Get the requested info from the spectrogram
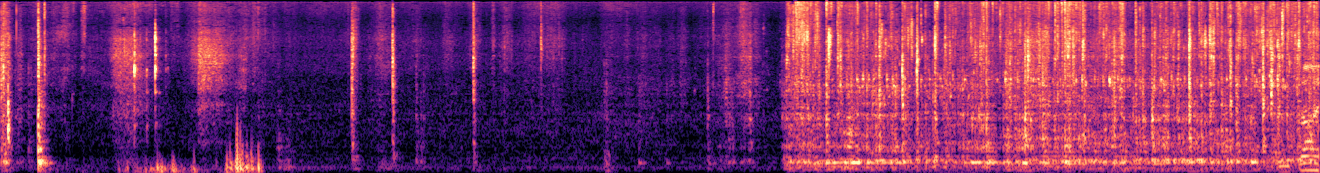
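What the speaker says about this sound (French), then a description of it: "Là logiquement tu vides tout le radiateur, quasiment tout le circuit" Coolant drains from a car radiator with the hose pulled off, pouring into a tray underneath as a steady, continuous splashing rush after a few earlier knocks and handling sounds.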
